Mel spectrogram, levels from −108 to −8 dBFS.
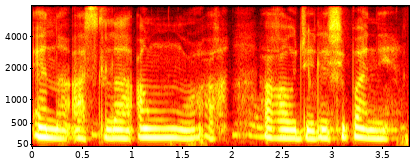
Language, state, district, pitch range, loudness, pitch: Sumi, Nagaland, Kohima, 175-200 Hz, -17 LUFS, 185 Hz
